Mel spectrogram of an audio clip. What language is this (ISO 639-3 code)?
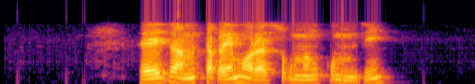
ewo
